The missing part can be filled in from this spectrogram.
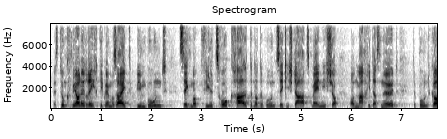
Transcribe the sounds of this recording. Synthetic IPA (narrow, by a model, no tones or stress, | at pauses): ɛstuŋkmiɐaʊnødʁɪχtɪɡvɛnməsaɪtb̥imbʊnd | sɛɡməfilt͡sʁʊkʰhaltəndɔbədəbʊntseɡiʃtaːt͡smɛniʃə | ʔʊndmaχidasnøːd | d̥əb̥ʊntɡ̥ɔː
